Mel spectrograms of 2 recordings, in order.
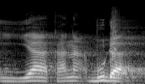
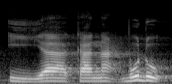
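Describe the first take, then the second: First: The last word ends in a, na'buda. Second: The last word is na'budu, with u vowels. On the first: The speaker calls it wrong. "dia baca ... misalnya" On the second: The speaker calls it right.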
